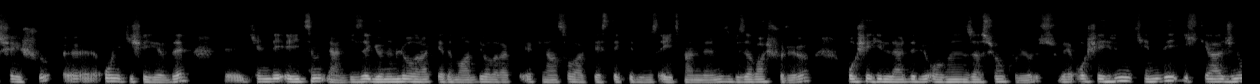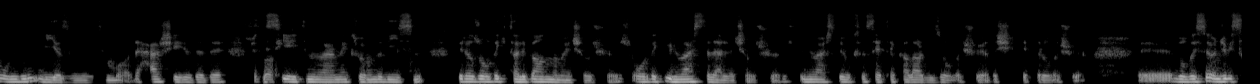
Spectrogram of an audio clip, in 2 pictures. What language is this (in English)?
Turkish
